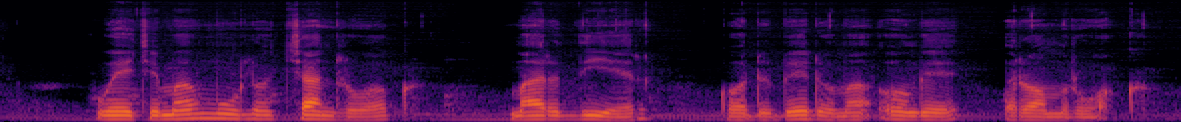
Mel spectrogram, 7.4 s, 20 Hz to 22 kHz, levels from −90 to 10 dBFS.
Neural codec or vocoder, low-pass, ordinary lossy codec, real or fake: none; none; none; real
